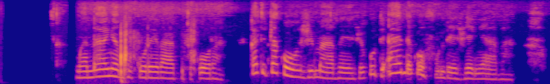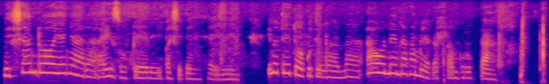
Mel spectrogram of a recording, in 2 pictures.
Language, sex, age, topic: Ndau, male, 36-49, education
